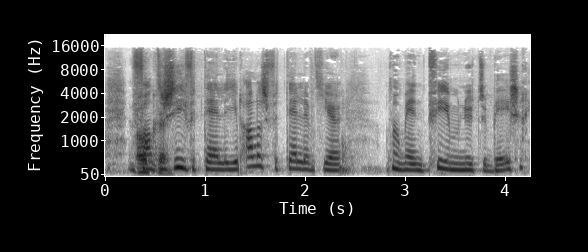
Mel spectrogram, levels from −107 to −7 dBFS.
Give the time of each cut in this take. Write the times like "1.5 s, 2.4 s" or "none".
1.3 s, 2.1 s, 2.8 s, 3.2 s

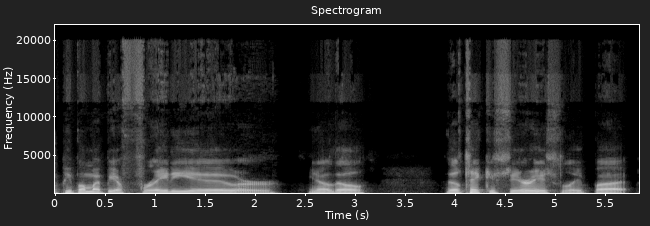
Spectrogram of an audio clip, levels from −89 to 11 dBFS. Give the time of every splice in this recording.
none

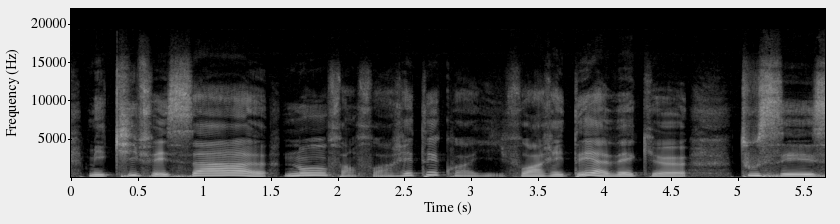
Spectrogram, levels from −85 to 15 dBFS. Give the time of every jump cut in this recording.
1.5 s

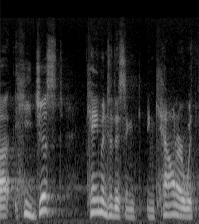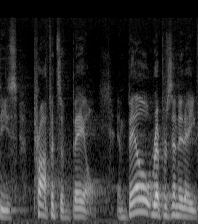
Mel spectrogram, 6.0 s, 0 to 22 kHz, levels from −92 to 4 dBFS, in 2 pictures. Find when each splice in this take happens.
none

